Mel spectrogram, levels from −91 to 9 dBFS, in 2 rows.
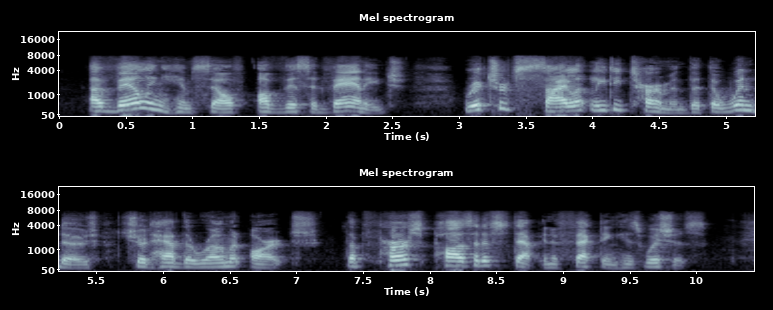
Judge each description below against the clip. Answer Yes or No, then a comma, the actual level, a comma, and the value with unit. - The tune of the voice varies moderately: No, wide, 7.0 semitones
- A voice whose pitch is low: No, medium, 160 Hz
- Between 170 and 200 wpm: No, average, 140 wpm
